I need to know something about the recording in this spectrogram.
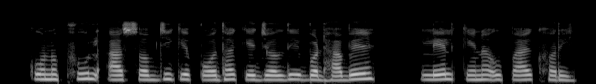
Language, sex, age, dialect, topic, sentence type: Maithili, female, 41-45, Bajjika, agriculture, question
